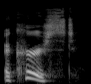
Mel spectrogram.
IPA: əkɝst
